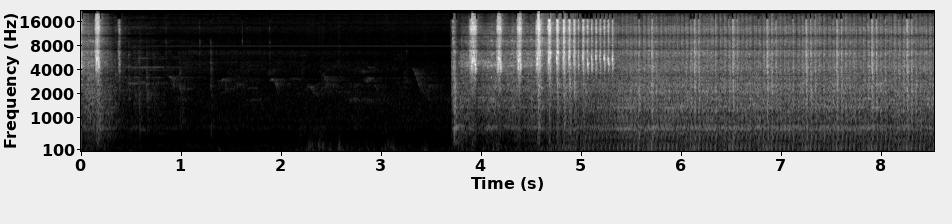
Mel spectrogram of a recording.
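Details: Briggs & Stratton riding lawn mower with compression release issue, muffler resealed with JB Weld compound: fires up quickly and settles into a steady, even run with no misses.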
